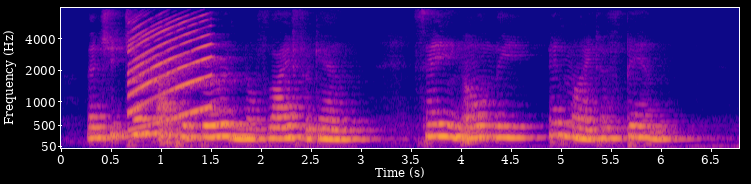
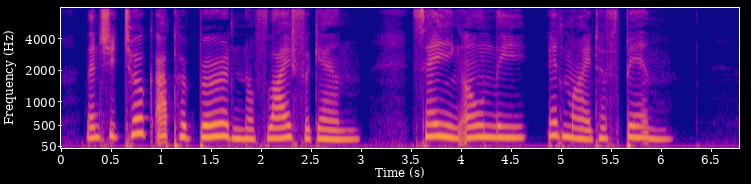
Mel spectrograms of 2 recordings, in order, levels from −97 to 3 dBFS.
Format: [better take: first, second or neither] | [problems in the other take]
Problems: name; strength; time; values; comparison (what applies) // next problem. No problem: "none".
second | background sound (Alarm); 6 dB below the speech // room echo; dies away in 0.8 s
